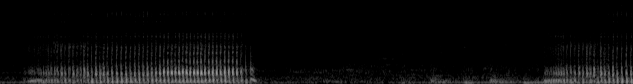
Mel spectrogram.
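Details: Sleeping pet dog snoring indoors: two rattling, vibrating snore breaths, the first about two seconds long and the second starting near the end, separated by a quiet inhale with faint room noise.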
